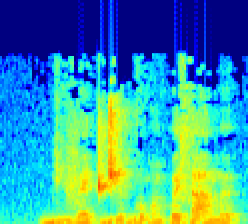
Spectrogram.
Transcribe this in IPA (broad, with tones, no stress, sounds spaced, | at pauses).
ɡ͡b i˨ v ɛ˨ t d͡ʒ e˧ ɡʷ ə˧ w ɔ̃˨ k͡p ə˦ s aː˧ m ə˨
